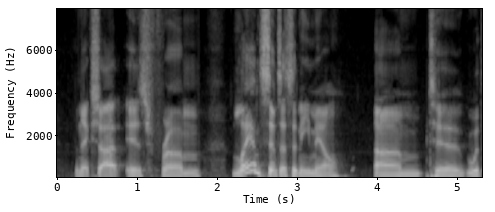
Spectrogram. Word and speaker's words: Lamb: The next shot is from Lamb. Sent us an email with the correct pronunciation of his name, and he said his name is pronounced like what sounds like in English as lump.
